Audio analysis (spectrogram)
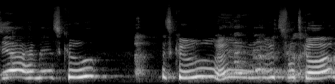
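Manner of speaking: high-pitched, forced casual small talk; awkward casual chat. Acted. Naked friend chatting to friend in the hot spring, awkwardly casual. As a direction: play it cool while trying not to look. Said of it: "try to carry a conversation without looking".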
